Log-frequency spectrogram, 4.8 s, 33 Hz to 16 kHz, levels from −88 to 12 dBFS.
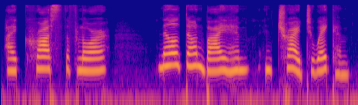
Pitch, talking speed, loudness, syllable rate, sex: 265 Hz, 165 wpm, -17 LUFS, 3.8 syllables/s, female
